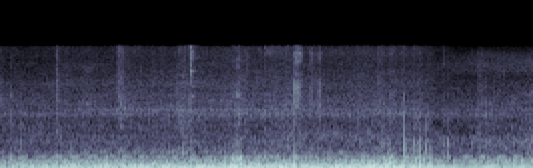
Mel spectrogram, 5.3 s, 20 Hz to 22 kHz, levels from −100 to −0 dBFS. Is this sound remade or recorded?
remade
